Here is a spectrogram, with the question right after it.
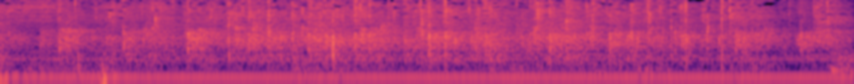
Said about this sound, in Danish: Så, er det ikke skønt at høre børnene derude?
